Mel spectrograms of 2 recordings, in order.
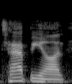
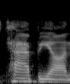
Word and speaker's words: Tapion: And by the way, before anybody says anything, it's Tapion, not Tapion. Once again, the dub, Rayleigh, Saiyan, Tapion. Don't say I'm a pronunciation Nazi, because I don't care how you say it, but don't leave stupid comments about me saying it wrong, because Rayleigh, Saiyan, and Tapion is wrong. It's Tapion.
